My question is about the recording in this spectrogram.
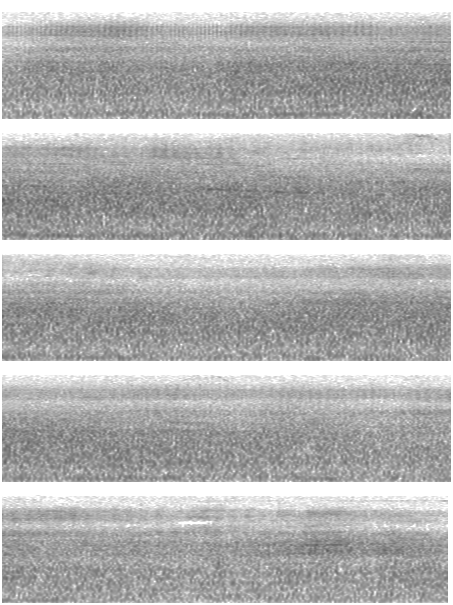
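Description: Road traffic in the streets below: a steady hum of car and bus engines with tyre noise.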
